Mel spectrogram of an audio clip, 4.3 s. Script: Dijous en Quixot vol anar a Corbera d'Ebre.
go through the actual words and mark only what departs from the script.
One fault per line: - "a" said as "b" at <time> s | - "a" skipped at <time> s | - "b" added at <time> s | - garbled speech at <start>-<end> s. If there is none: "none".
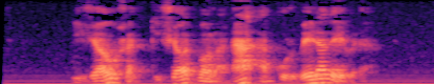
none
